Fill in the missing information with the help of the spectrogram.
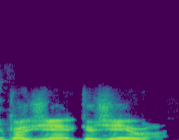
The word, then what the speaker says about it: Gojira: I'm sure I mispronounced that, but it's basically Godzilla in the original movie. – Gojira.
